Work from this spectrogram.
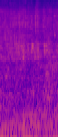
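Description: Water pours steadily into a swimming pool at dusk, a continuous hissing, bubbling trickle with no pauses, close and fairly loud.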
